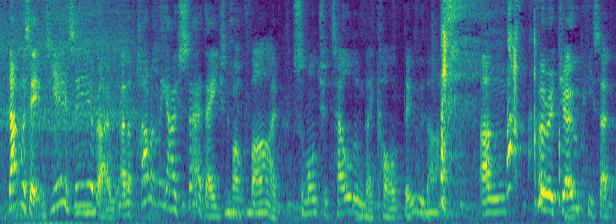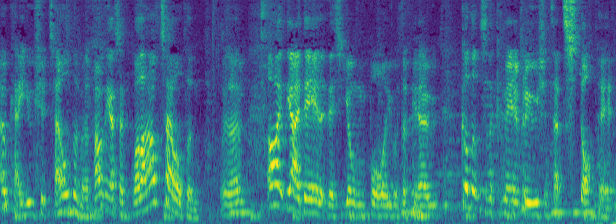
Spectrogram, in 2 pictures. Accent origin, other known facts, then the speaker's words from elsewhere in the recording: Liverpool, North West England, United Kingdom; growing up in Liverpool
